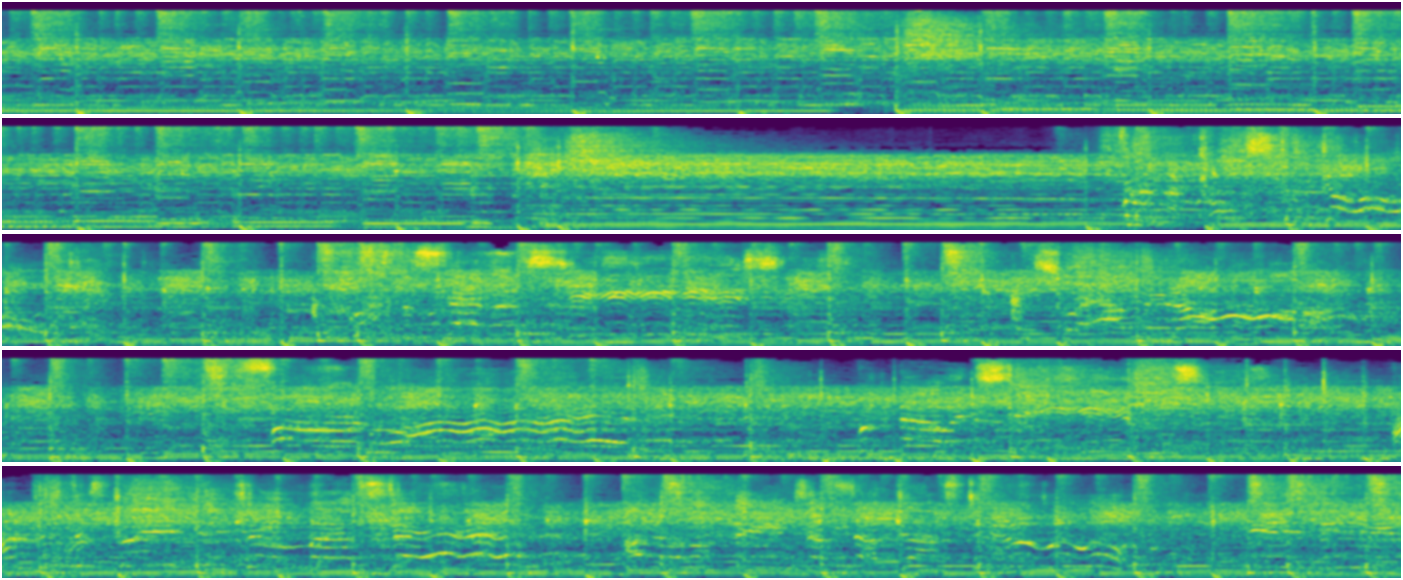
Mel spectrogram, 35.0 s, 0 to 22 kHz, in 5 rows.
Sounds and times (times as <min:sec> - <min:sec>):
Electric guitar: 0:00.0 - 0:34.9.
